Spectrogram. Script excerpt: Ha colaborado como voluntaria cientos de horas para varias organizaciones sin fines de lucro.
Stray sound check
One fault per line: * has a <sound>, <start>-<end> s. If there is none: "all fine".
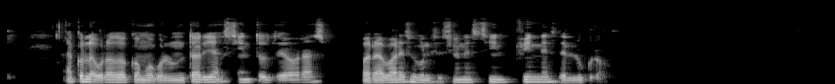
all fine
